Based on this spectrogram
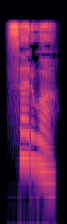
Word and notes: ಸರ್ವ: sarva

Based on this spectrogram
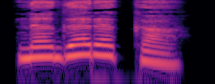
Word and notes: ನಾಗರೀಕ: Kannada

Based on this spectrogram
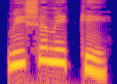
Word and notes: ವಿಷಮಗೋ: kannada

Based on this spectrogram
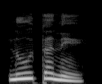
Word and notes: ನೂತನೆ: nūtane

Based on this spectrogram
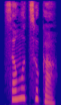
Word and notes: ಸಮುತ್ಸುಕ: samutsuka

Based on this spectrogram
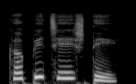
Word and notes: ಕಪಿಚೇಷ್ಟೆ: kannada

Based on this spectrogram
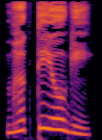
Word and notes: ಭಕ್ತಿಯೋಗಿ: kannada

